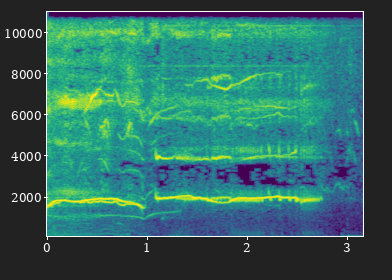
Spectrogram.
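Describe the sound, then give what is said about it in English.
A man imitates a horse whinny with a high, wavering squeal. It holds steady, breaks briefly after about a second, then carries on for another second and a half before cutting off. “Is that the sound of a horse that he just made?”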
